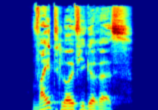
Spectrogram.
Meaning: strong/mixed nominative/accusative neuter singular comparative degree of weitläufig
- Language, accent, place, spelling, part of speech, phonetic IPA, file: German, Germany, Berlin, weitläufigeres, adjective, [ˈvaɪ̯tˌlɔɪ̯fɪɡəʁəs], De-weitläufigeres.ogg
